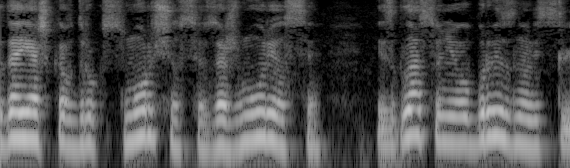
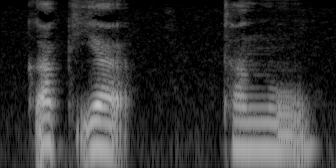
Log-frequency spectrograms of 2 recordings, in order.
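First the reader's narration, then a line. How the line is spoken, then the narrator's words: Hoarse, strained stammer. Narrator (Russian): Володя незнакомым, хриплым голосом, с заметным усилием, заикаясь, выговорил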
